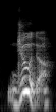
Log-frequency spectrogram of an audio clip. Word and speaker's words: judo: So we have J, J, for, let's say, judo, judo, because that's how it's pronounced in Japanese, right?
